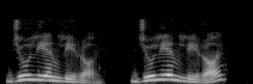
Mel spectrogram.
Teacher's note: We'll put stress on Roy.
